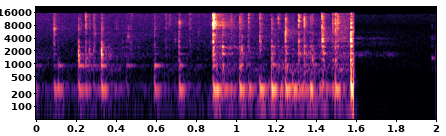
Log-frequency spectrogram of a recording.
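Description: Thick banana smoothie sliding out of a blender jug into a bottle in wet plops and irregular small clicks. It cuts off abruptly a little before the end.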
